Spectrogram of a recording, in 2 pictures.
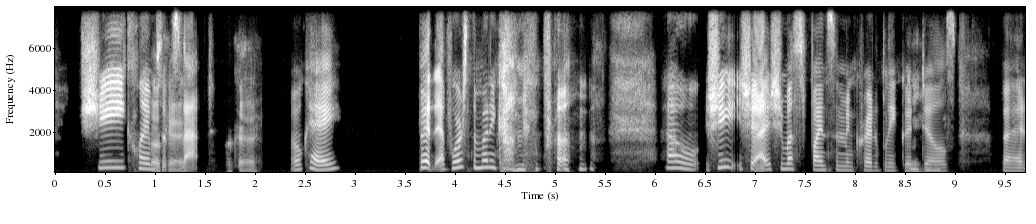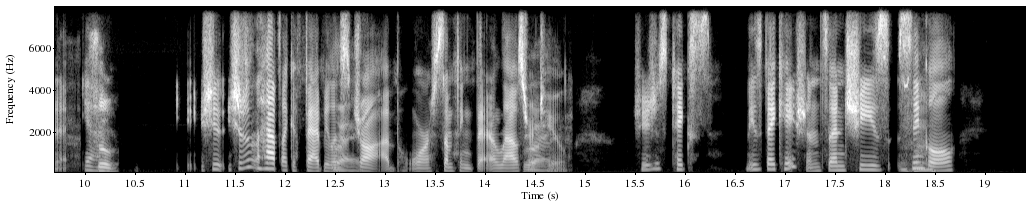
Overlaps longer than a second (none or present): none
